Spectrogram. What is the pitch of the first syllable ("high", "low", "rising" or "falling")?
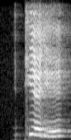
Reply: falling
